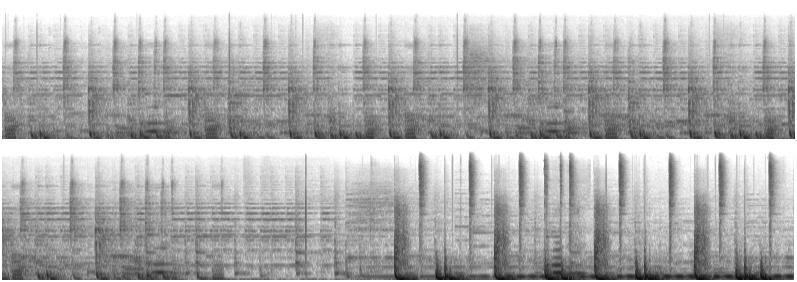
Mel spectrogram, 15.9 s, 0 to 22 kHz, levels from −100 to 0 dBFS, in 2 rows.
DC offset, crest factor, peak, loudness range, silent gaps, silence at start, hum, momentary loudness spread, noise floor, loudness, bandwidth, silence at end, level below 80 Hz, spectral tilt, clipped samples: under 0.1%; 18 dB; 0 dBFS; 13 LU; none; 0 s; none; 18 LU; -39 dBFS; -22 LUFS; 14.5 kHz; 0 s; -22 dBFS; -6 dB/octave; under 0.1%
